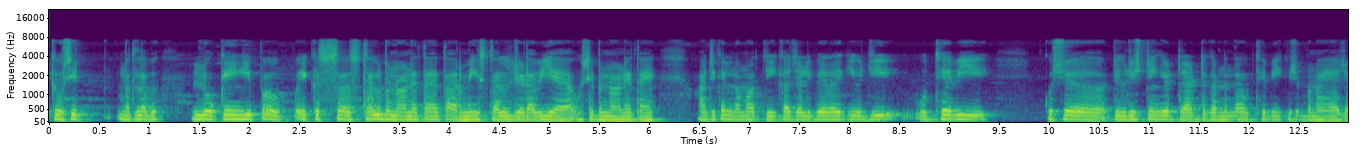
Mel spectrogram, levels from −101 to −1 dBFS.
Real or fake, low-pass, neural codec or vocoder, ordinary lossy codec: real; 7.2 kHz; none; none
